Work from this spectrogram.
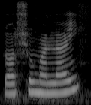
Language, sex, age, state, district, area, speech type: Bengali, female, 18-30, West Bengal, Alipurduar, rural, spontaneous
